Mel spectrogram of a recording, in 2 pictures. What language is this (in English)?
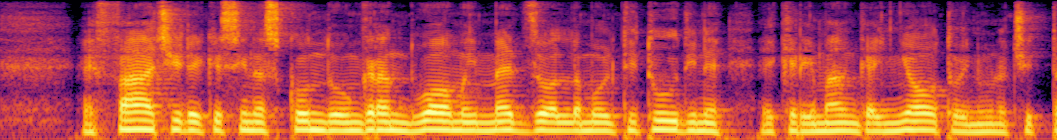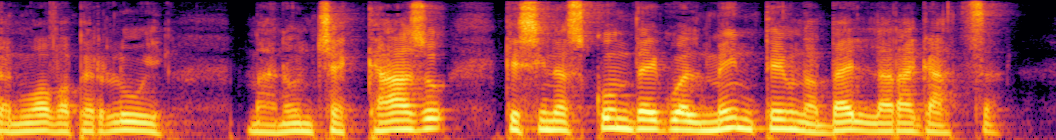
Italian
